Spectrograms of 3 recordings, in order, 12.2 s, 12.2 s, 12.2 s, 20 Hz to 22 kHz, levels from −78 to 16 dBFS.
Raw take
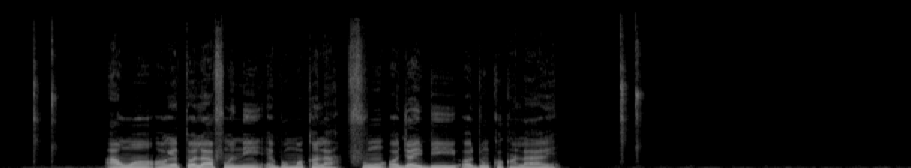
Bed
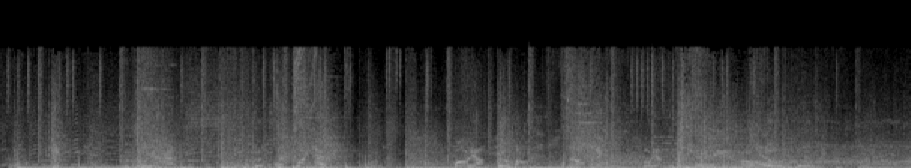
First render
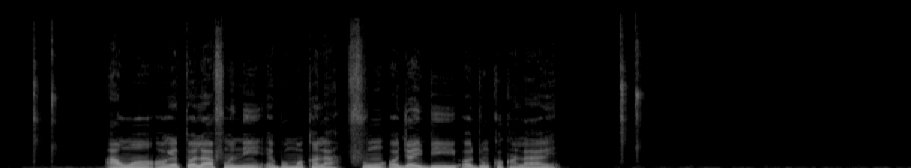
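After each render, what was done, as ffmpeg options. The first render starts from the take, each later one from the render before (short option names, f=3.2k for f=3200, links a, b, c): -af "volume=-2dB"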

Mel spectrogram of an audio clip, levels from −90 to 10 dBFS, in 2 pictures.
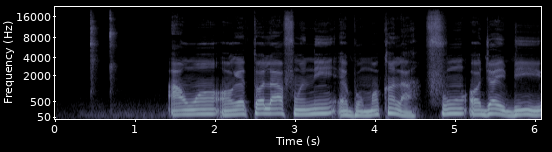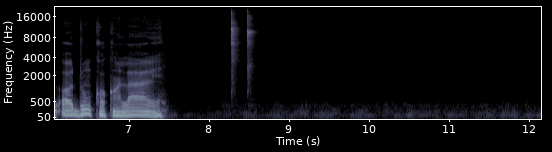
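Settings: -af "acompressor=threshold=-28dB:ratio=6"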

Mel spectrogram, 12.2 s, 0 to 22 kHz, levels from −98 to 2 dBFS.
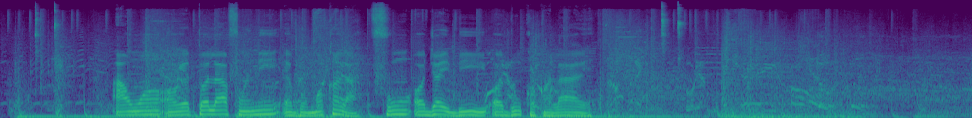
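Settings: -filter_complex "[1:a]volume=-22dB[a];[0:a][a]amix=inputs=2:normalize=0"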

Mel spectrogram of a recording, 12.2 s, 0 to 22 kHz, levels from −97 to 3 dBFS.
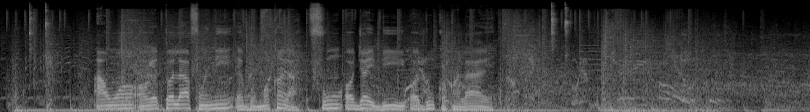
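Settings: -af anull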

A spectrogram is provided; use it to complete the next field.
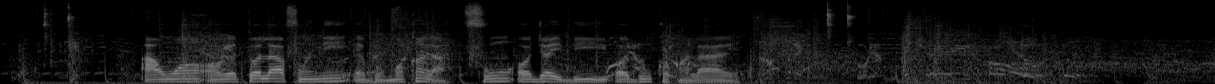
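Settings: -af "highpass=f=540:p=1,equalizer=f=5k:t=o:w=0.29:g=-2.5"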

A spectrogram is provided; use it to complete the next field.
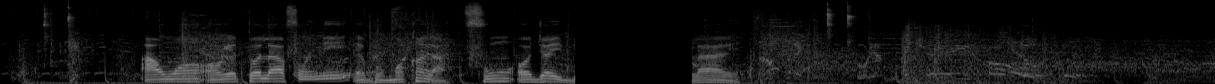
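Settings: -filter_complex "[0:a]asettb=1/sr,asplit=3[a][b][c];[a]atrim=end=2.944[d];[b]atrim=start=2.94:end=3.53,asetpts=PTS-STARTPTS,afade=t=in:d=0.004:c=qsin,afade=t=out:st=0.586:d=0.004:c=qsin,highpass=f=360:t=q:w=2.6[e];[c]atrim=start=3.526[f];[d][e]acrossfade=d=0.004:c1=hsin:c2=qsin[g];[g][f]acrossfade=d=0.004:c1=qsin:c2=hsin,asettb=1/sr,asplit=3[h][i][j];[h]atrim=end=8.734[k];[i]atrim=start=8.73:end=9.65,asetpts=PTS-STARTPTS,afade=t=in:d=0.004:c=qsin,afade=t=out:st=0.916:d=0.004:c=qsin,lowpass=6.3k[l];[j]atrim=start=9.646[m];[k][l]acrossfade=d=0.004:c1=hsin:c2=qsin[n];[n][m]acrossfade=d=0.004:c1=qsin:c2=hsin,asplit=3[o][p][q];[o]atrim=end=5.75,asetpts=PTS-STARTPTS,afade=t=out:st=5.746:d=0.004:c=hsin[r];[p]atrim=start=5.75:end=6.92,asetpts=PTS-STARTPTS,volume=0[s];[q]atrim=start=6.92,asetpts=PTS-STARTPTS,afade=t=in:d=0.004:c=hsin[t];[r][s][t]concat=n=3:v=0:a=1"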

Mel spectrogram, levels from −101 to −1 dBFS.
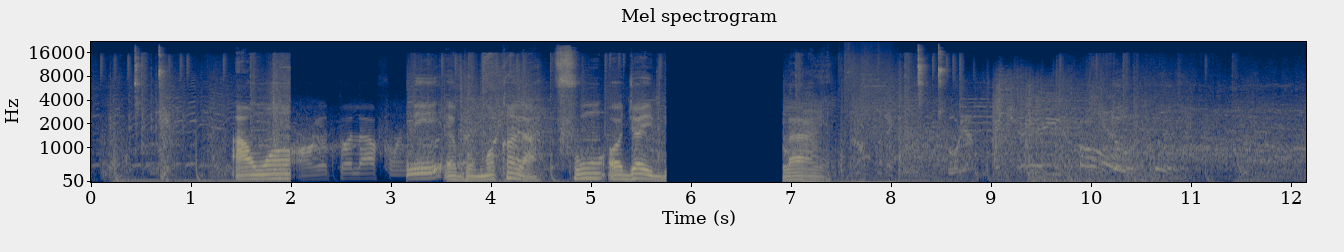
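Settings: -filter_complex "[0:a]asettb=1/sr,asplit=3[a][b][c];[a]atrim=end=1.994[d];[b]atrim=start=1.99:end=3.16,asetpts=PTS-STARTPTS,afade=t=in:d=0.004:c=qsin,afade=t=out:st=1.166:d=0.004:c=qsin,bandpass=f=1k:t=q:w=5[e];[c]atrim=start=3.156[f];[d][e]acrossfade=d=0.004:c1=hsin:c2=qsin[g];[g][f]acrossfade=d=0.004:c1=qsin:c2=hsin,asettb=1/sr,asplit=3[h][i][j];[h]atrim=end=7.124[k];[i]atrim=start=7.12:end=8.08,asetpts=PTS-STARTPTS,afade=t=in:d=0.004:c=qsin,afade=t=out:st=0.956:d=0.004:c=qsin,aeval=exprs='max(val(0),0)':c=same[l];[j]atrim=start=8.076[m];[k][l]acrossfade=d=0.004:c1=hsin:c2=qsin[n];[n][m]acrossfade=d=0.004:c1=qsin:c2=hsin,asettb=1/sr,asplit=3[o][p][q];[o]atrim=end=8.874[r];[p]atrim=start=8.87:end=9.37,asetpts=PTS-STARTPTS,afade=t=in:d=0.004:c=qsin,afade=t=out:st=0.496:d=0.004:c=qsin,lowshelf=f=400:g=-11[s];[q]atrim=start=9.366[t];[r][s]acrossfade=d=0.004:c1=hsin:c2=qsin[u];[u][t]acrossfade=d=0.004:c1=qsin:c2=hsin"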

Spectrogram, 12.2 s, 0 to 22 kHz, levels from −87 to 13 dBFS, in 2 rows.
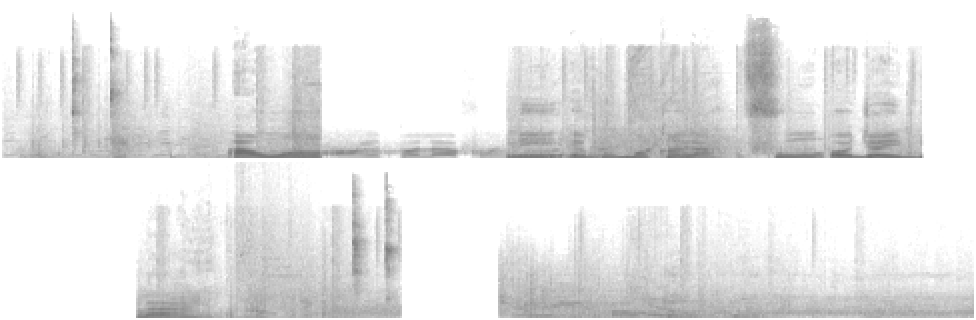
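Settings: -filter_complex "[0:a]asettb=1/sr,asplit=3[a][b][c];[a]atrim=end=7.194[d];[b]atrim=start=7.19:end=7.73,asetpts=PTS-STARTPTS,afade=t=in:d=0.004:c=qsin,afade=t=out:st=0.536:d=0.004:c=qsin,aecho=1:1:3.4:0.89,atrim=end_sample=23814[e];[c]atrim=start=7.726[f];[d][e]acrossfade=d=0.004:c1=hsin:c2=qsin[g];[g][f]acrossfade=d=0.004:c1=qsin:c2=hsin,asettb=1/sr,asplit=3[h][i][j];[h]atrim=end=10.064[k];[i]atrim=start=10.06:end=10.51,asetpts=PTS-STARTPTS,afade=t=in:d=0.004:c=qsin,afade=t=out:st=0.446:d=0.004:c=qsin,asuperstop=centerf=790:order=4:qfactor=7.8[l];[j]atrim=start=10.506[m];[k][l]acrossfade=d=0.004:c1=hsin:c2=qsin[n];[n][m]acrossfade=d=0.004:c1=qsin:c2=hsin,asplit=3[o][p][q];[o]atrim=end=8.57,asetpts=PTS-STARTPTS,afade=t=out:st=8.566:d=0.004:c=hsin[r];[p]atrim=start=8.57:end=9.18,asetpts=PTS-STARTPTS,volume=0[s];[q]atrim=start=9.18,asetpts=PTS-STARTPTS,afade=t=in:d=0.004:c=hsin[t];[r][s][t]concat=n=3:v=0:a=1"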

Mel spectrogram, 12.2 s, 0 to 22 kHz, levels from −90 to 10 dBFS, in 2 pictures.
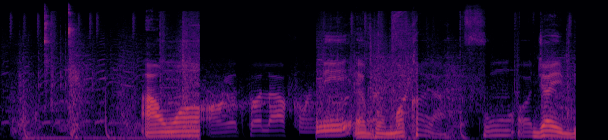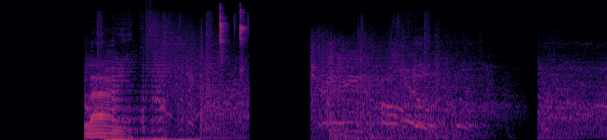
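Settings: -filter_complex "[0:a]asplit=3[a][b][c];[a]afade=t=out:st=4.16:d=0.02[d];[b]acompressor=threshold=-47dB:ratio=10:attack=3.2:release=140:knee=1:detection=peak,afade=t=in:st=4.16:d=0.02,afade=t=out:st=5.32:d=0.02[e];[c]afade=t=in:st=5.32:d=0.02[f];[d][e][f]amix=inputs=3:normalize=0,asplit=2[g][h];[g]atrim=end=11.45,asetpts=PTS-STARTPTS,afade=t=out:st=10.4:d=1.05[i];[h]atrim=start=11.45,asetpts=PTS-STARTPTS,afade=t=in:d=0.004:c=hsin[j];[i][j]concat=n=2:v=0:a=1"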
